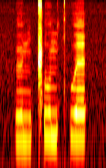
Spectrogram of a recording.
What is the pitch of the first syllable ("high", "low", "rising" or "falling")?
low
